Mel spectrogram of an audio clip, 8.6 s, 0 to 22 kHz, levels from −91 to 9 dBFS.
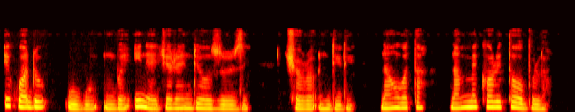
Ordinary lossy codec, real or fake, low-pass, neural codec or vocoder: none; real; 7.2 kHz; none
